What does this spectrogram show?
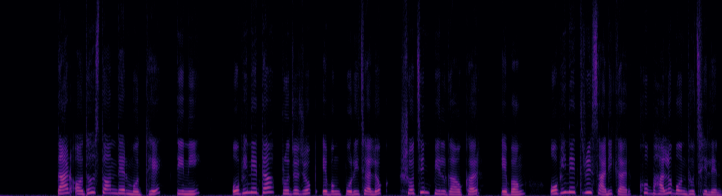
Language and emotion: Bengali, neutral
